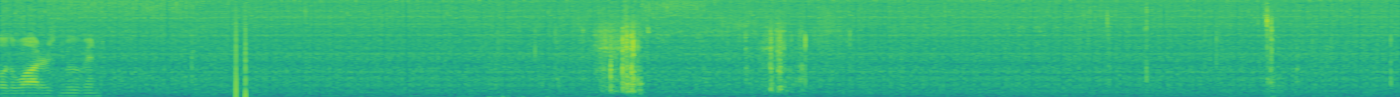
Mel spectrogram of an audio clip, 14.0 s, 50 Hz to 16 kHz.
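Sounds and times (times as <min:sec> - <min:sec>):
steady faint hiss: 0:00.0 - 0:14.0
cable reel rattling clatter: 0:05.5 - 0:06.6, 0:07.4 - 0:08.3.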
